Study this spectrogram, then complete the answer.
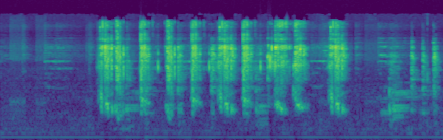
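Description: A cartoon mouse munches noisily on food.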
